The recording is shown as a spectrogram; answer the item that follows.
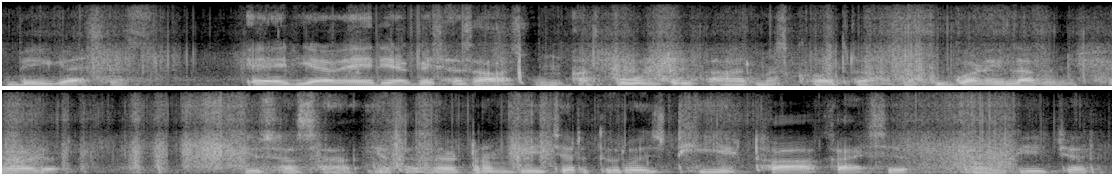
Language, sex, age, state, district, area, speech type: Kashmiri, male, 45-60, Jammu and Kashmir, Srinagar, urban, spontaneous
